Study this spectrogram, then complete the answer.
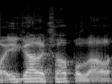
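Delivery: ordinary talk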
